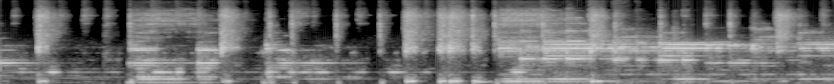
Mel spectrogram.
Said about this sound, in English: Those Contra mixtape sounds are taking me away. This is, ladies and gentlemen, our new theme song. Dude, and, the, and then the dissonance comes in, which totally mirrors the podcast.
